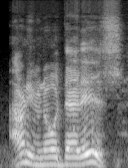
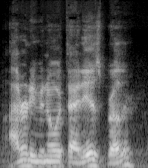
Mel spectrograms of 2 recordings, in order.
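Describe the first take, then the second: First: Louder and faster, exasperated; louder, quicker, baffled; emphatic repeat. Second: Said in the usual way. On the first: Real, not acted. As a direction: blurt it out again with more force. Repeats confused reaction.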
